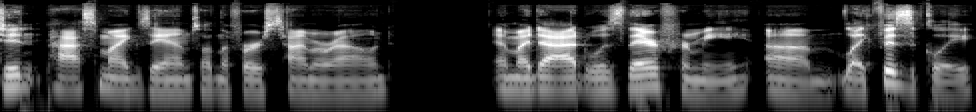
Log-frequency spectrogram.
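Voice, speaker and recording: A woman's very deep, low voice in an American accent, at a fairly quick pace with fairly even intonation. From US, San Francisco Bay Area. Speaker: guest host, sibling of the late father. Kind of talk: casual chat.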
